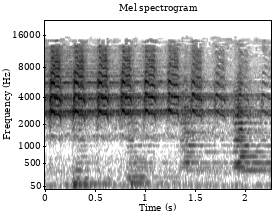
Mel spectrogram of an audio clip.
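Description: Eerie orchestral film score: a rapid repeating high chirping figure, about six a second, over two low notes. A held tone comes in near the middle.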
